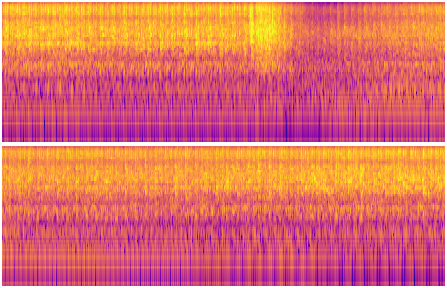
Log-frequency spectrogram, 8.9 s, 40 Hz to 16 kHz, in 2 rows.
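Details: Chevy 6.0L LS V8 from a 2003 2500HD truck, for an XJ Cherokee swap, at first start on a standalone harness with open exhaust and no cooling: starter cranks, catches fast and settles to a loud, steady, even idle. Normal start.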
